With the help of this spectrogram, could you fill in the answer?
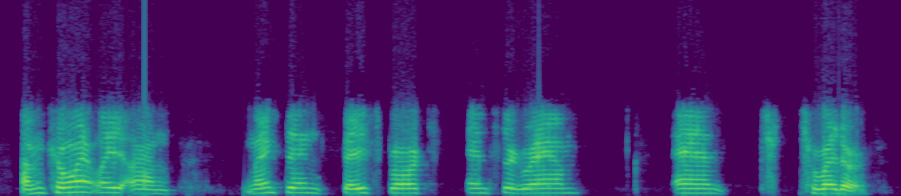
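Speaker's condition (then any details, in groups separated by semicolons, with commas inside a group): Cerebral palsy; brain injury; nonverbal at age 3, speech therapy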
